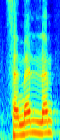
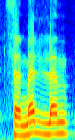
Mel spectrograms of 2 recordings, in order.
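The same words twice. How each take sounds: No difference in how they are said.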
